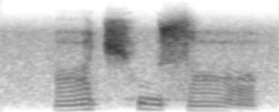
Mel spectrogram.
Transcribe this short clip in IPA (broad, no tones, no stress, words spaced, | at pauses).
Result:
ɑ t͡ʃʰusɑ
